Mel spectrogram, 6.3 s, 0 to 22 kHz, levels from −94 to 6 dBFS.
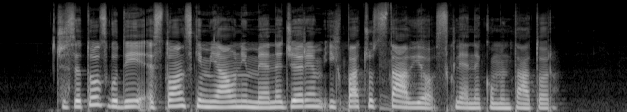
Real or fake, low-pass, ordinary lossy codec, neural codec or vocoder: real; 19.8 kHz; none; none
